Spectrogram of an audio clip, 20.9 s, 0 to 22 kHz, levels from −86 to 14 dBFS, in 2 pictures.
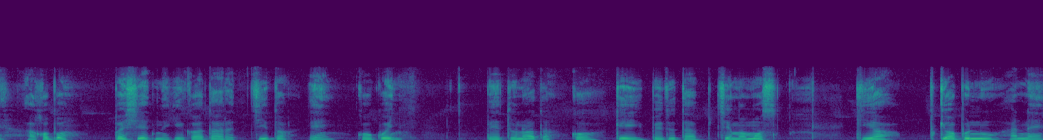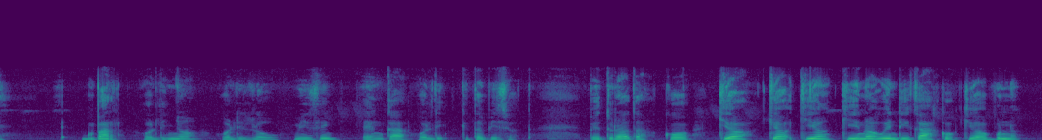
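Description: Across the whole speech clip the sound has a breathy, grainy edge, and nothing is heard above 11.5 kHz. This is likely Bluetooth LC3 compression, its upper band thinned and noise-filled, which fits a 48 kbps stream using 10 ms frames.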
